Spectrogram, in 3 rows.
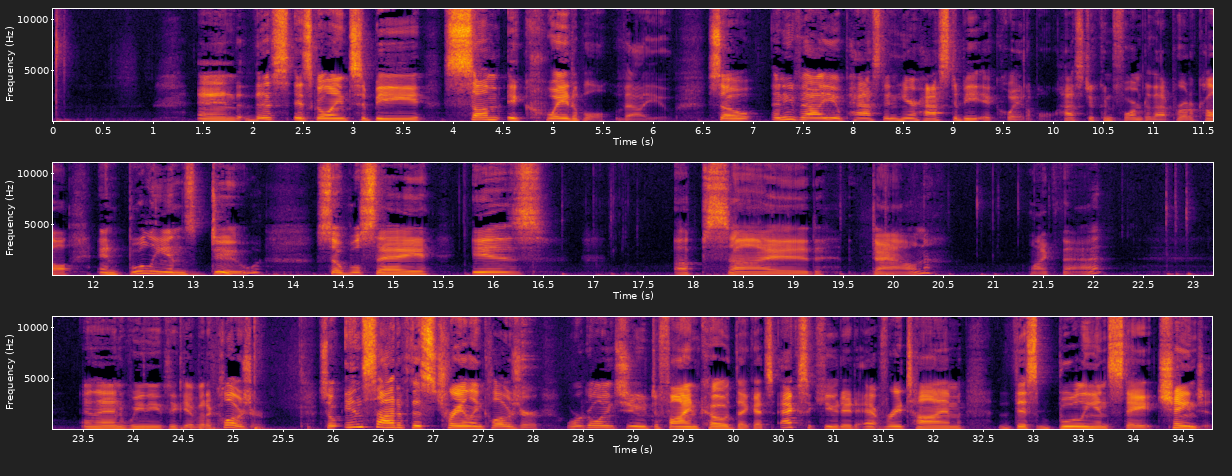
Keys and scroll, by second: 0.1 space, 15.8-16.9 typing, 21.5 ).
